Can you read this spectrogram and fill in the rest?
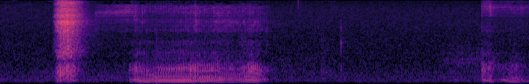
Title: Pug rocky snoring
